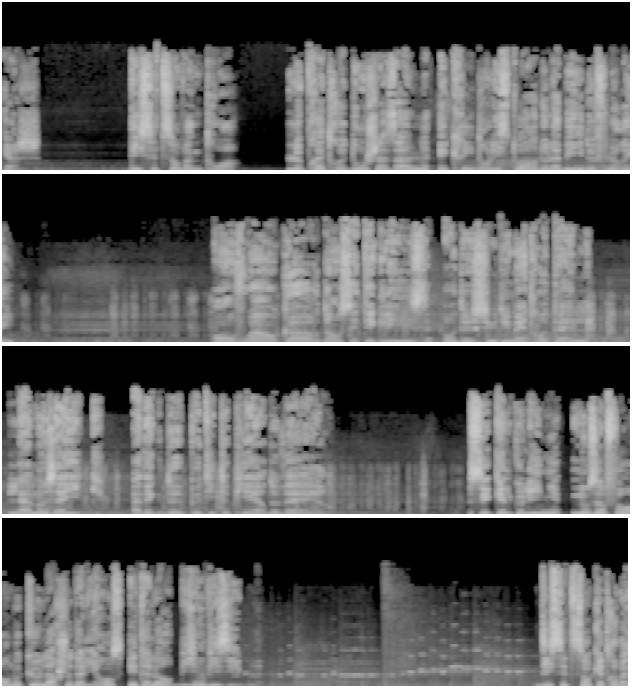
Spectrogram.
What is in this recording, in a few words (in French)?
audioguide oratoire carolingien de germigny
